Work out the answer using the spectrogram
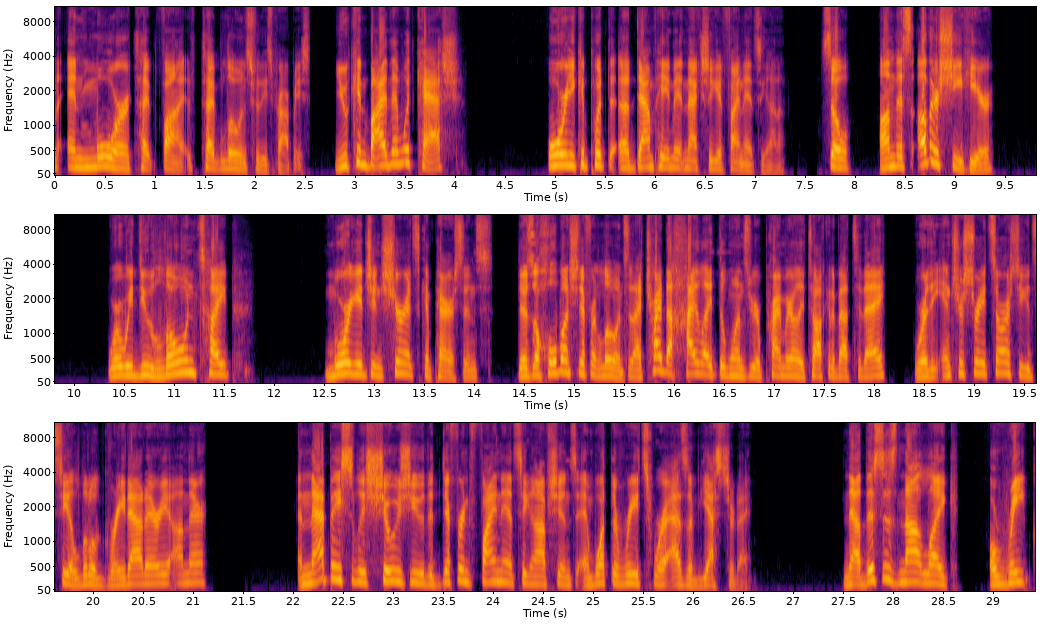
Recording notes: This was a live class recorded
